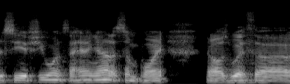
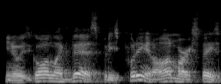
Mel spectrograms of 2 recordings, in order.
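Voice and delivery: ordinary delivery

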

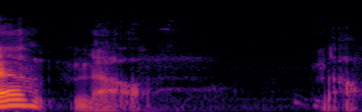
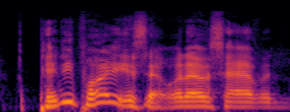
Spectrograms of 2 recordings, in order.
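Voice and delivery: much higher, incredulous repeat; surprised echo; 8 semitones higher, faster than usual. Real, not acted. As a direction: toss the phrase back in disbelief. Reacts to chat's pity party.

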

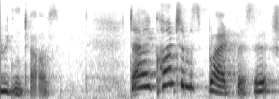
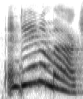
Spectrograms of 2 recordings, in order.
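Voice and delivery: hoher Ausruf eines Schülers; gerufen; 8 semitones higher, 3 dB louder than usual. A narrator's reading. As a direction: die Antwort hoch herausrufen. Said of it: "schrie Hugo". (leicht gedämpfter Kinderschrei)

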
